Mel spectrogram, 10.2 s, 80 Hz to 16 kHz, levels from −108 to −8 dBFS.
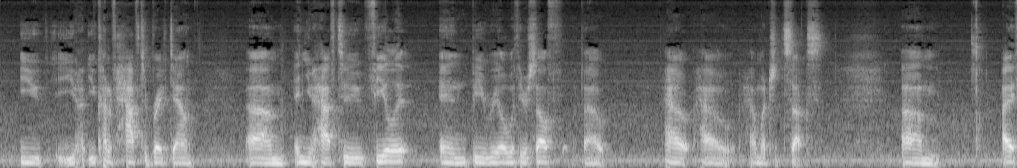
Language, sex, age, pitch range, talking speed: English, male, 20-39, 100-120 Hz, 175 wpm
